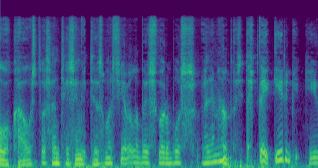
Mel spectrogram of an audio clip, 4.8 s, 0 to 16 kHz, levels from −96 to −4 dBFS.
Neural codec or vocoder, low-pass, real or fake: codec, 24 kHz, 1 kbps, SNAC; 10.8 kHz; fake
